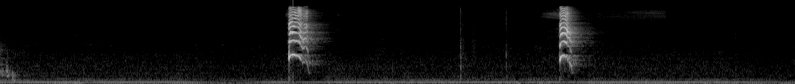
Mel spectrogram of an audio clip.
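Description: Two short squeaks, each sliding down in pitch, about three seconds apart, over a faint steady low hum.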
